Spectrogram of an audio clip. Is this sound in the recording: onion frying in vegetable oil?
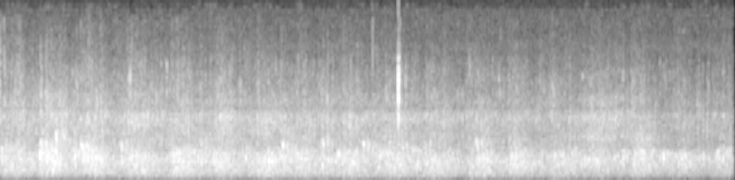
no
